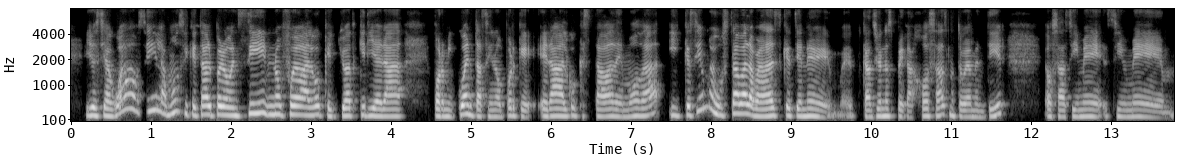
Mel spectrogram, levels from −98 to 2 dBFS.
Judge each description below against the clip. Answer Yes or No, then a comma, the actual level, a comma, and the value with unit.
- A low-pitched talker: No, high, 195 Hz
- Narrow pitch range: No, average, 3.7 semitones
